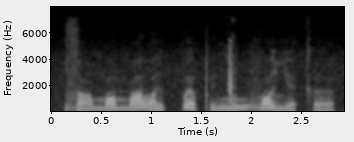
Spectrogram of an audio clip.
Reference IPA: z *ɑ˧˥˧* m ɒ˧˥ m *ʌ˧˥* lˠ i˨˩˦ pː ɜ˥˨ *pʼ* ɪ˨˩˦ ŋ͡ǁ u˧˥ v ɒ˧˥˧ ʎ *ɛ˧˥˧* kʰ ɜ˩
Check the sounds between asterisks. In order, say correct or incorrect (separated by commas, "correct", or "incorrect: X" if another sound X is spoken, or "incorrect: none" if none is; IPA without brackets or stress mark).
incorrect: ɑ˨˩˦, incorrect: ɑ˧˥, correct, incorrect: ɛ˩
